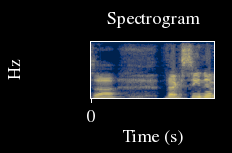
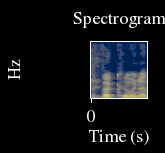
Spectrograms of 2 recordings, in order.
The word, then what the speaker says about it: vacuna: It's Vacuna Matata. So you know what I'm learning on the podcast today is you just don't know how to pronounce Spanish words. I don't. Your Caucasian tongue cannot parse these sweet Spanish words. Vacuna is Spanish for vaccine. Aha! I did not. And it rhymes with Hakuna.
